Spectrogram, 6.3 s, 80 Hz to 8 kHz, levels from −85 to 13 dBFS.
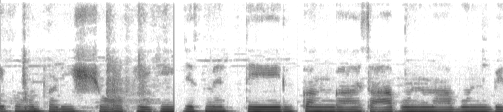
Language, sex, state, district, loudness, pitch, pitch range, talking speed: Hindi, female, Uttar Pradesh, Deoria, -15 LUFS, 150 Hz, 150-155 Hz, 125 wpm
